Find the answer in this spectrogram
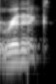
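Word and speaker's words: Ridoc: Riddick.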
